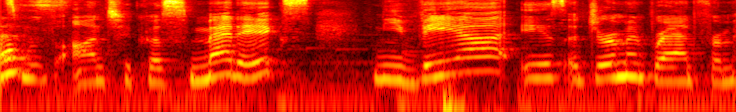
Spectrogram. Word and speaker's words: Nivea: native speakers usually say Nivea Nivea in German we say nia nia so the emphasis is on the E the they didn't know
